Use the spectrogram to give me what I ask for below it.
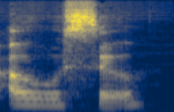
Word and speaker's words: Owusu: Safua Owusu.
